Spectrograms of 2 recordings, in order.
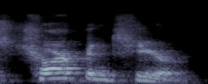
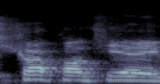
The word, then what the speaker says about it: Charpentier: say your name it's it's sharpened here if you're French it's Char pontier but I never say that I I didn't want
